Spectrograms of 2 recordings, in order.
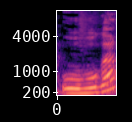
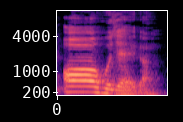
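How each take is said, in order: First: ओ as a close, rounded "oh"; close o sound. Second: ओ opened out to a held "aw"; open aw sound. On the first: Teacher recapping the OA rule, ओ as close "oh". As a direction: say ओ like the vowel in "goat". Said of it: "ओ ए का उच्चारण ओ होगा". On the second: Teacher recapping OA before R, ओ as open "aw". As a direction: say ओ as open "aw", not "oh". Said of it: "ओ ए के बाद आर आ जाएगा". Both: Shown as a demonstration.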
